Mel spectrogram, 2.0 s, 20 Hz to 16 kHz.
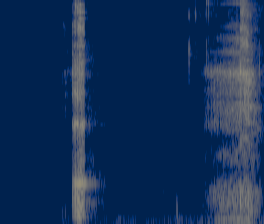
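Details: A 5-year-old boy's self-induced voluntary burp: a single short, abrupt burp followed by a softer noisy breath.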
